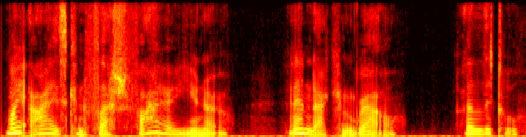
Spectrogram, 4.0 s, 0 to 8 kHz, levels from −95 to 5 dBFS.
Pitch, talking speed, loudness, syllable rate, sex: 225 Hz, 180 wpm, -19 LUFS, 4.7 syllables/s, female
